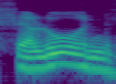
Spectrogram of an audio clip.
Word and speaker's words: verloren: Nicht verloren werden, ce qu'il faut remarquer ici, c'est de nouveau le fait que le V de verloren se prononce F, comme dans Francis.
